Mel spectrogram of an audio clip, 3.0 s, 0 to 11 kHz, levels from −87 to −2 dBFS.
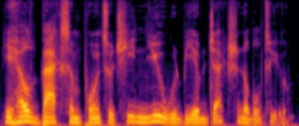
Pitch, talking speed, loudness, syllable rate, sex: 115 Hz, 260 wpm, -18 LUFS, 5.8 syllables/s, male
